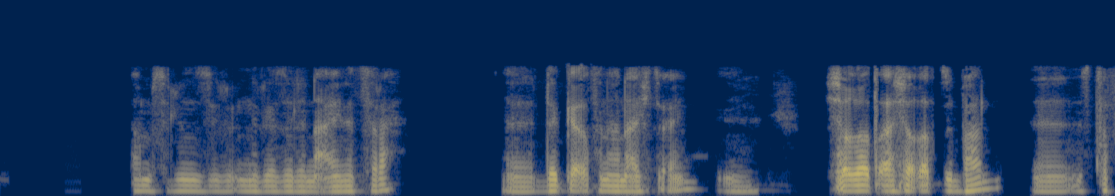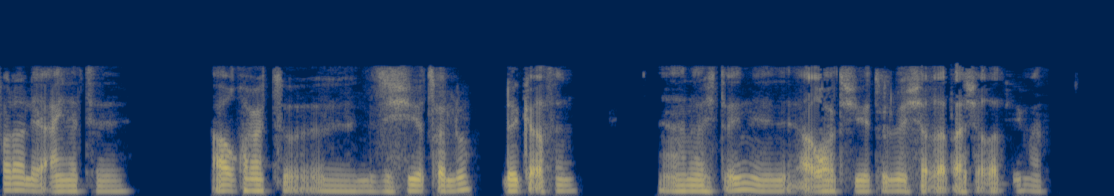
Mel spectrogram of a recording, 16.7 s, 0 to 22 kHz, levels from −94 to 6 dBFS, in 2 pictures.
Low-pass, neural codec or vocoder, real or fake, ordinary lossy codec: 5.4 kHz; none; real; AAC, 32 kbps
